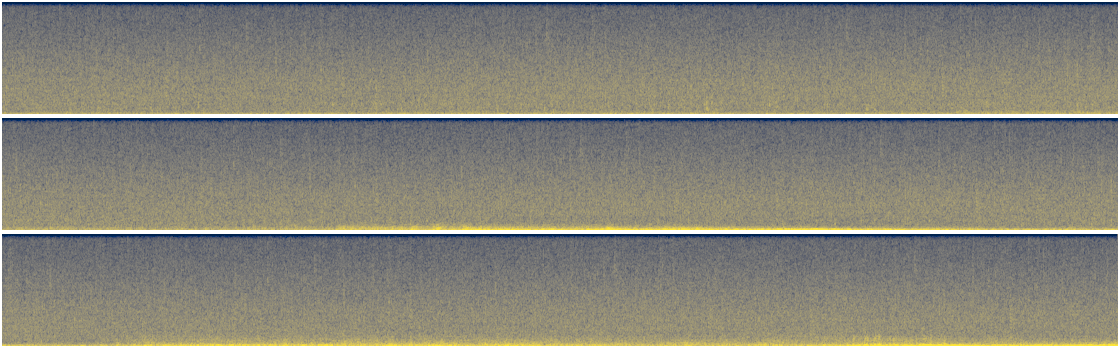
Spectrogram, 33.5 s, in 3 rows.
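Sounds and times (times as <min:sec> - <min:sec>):
thunderstorm: 0:14.0 - 0:33.4.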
